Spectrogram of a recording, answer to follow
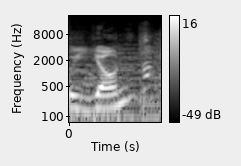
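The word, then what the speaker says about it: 四: Blessed for is pronounced she in Japanese which is also a word for death. Yeah. Don't they um don't they uh isn't for in Japanese also yon like y o n specifically?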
